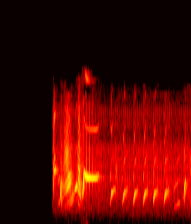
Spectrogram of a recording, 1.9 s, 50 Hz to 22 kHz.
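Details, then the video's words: European goldfinch singing in the campero song style: after a half-second of silence, a short burst of high twittering, then a quick run of about eight evenly repeated chirpy notes. "El Jilguero 7"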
